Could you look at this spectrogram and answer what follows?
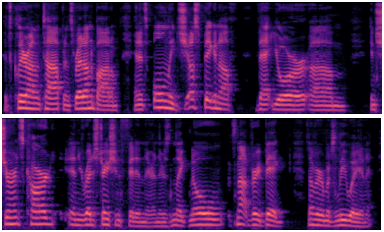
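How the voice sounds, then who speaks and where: A man's voice: mid-range voice, normal speed. A middle-aged man casually telling a profane, self-mocking story, rambling with fillers and restarts. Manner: fillers and restarts, bursts of excited shouting.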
